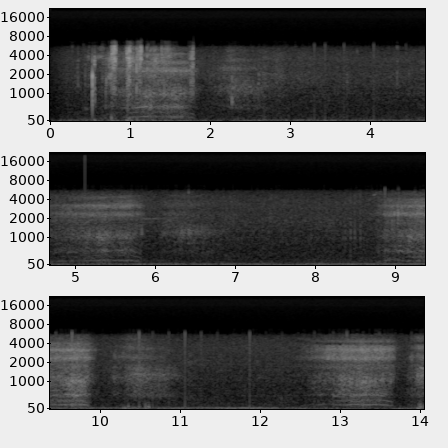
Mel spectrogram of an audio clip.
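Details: A man, the uploader's brother, snoring during sleep: rough, rattling snores on each breath, about five in fourteen seconds, over a low room hum.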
